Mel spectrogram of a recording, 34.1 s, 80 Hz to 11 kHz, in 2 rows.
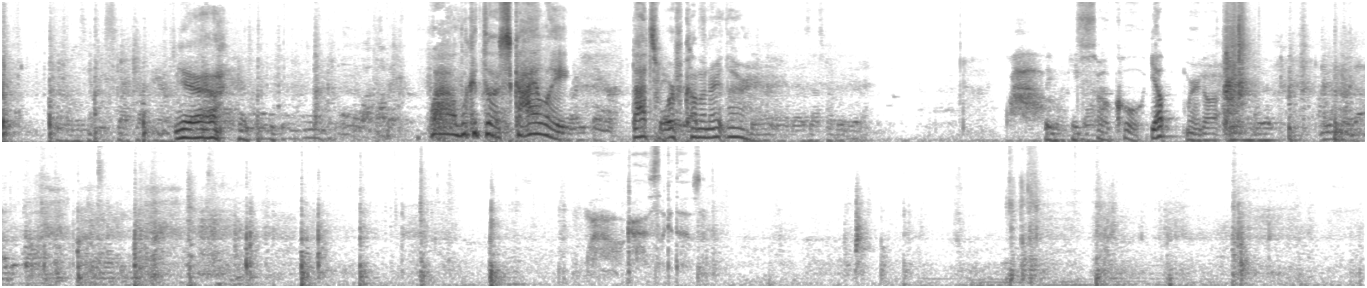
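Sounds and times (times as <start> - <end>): footsteps on concrete and rubble: 0.0 - 5.4, 15.3 - 24.2, 27.6 - 33.5
faint whispered voice: 24.3 - 26.2.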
